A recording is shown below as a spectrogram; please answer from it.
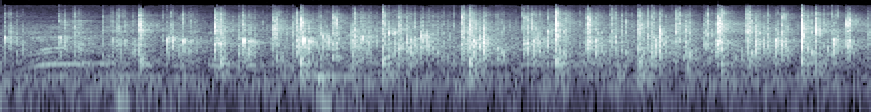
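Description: A crowd clapping: many scattered hand claps that start suddenly and keep up a dense, uneven patter.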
